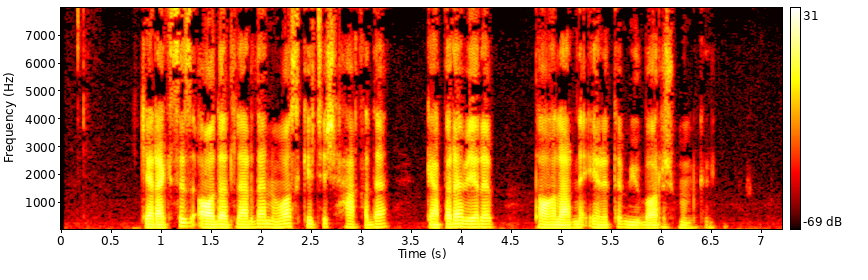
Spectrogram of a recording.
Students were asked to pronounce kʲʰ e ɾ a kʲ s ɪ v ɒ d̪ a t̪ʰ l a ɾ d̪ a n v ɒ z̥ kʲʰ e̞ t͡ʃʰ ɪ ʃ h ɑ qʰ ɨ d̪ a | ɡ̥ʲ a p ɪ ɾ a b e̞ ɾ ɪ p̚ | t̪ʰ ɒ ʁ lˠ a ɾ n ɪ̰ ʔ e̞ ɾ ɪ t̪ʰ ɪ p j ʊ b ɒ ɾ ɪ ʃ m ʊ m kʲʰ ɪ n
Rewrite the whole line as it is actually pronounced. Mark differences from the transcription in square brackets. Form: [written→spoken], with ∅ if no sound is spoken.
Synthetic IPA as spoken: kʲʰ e ɾ a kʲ s ɪ [v→z] ɒ d̪ a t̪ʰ l a ɾ d̪ a n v ɒ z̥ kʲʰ e̞ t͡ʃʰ ɪ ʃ h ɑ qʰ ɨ d̪ a | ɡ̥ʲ a p ɪ ɾ a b e̞ ɾ ɪ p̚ | t̪ʰ ɒ ʁ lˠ a ɾ n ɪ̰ ʔ e̞ ɾ ɪ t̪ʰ ɪ p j ʊ b ɒ ɾ ɪ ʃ m ʊ m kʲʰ ɪ n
